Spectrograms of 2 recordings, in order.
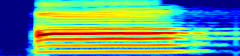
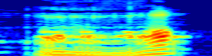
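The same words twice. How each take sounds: First: The pitch stays high and level. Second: The pitch dips low and comes back up. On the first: "일성" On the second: "삼성"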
